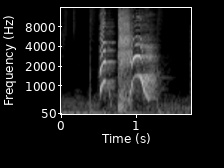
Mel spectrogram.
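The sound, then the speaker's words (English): A single loud sneeze with no talking: a brief sharp intake followed by a forceful, hissy burst that lasts about half a second before fading out. “Oh, that was a real one. Bless you.”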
